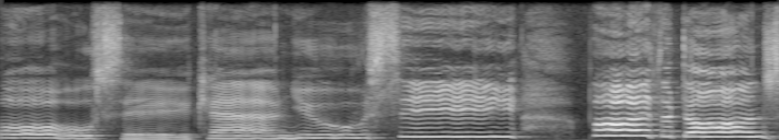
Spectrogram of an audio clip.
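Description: Music in the background behind a woman's high voice, very slow, with very wide pitch swings. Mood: warm, patriotic. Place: home room. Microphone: phone near.

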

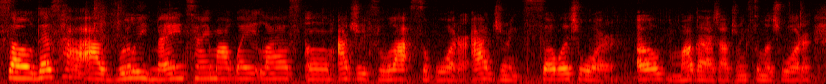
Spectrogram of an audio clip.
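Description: Light background noise sits under speech at a moderate pace with ordinary pitch variation. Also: woman, fairly low pitch for a woman. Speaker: lifestyle vlogger. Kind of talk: casual vlog chat. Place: home room.

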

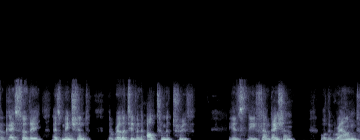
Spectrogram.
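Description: A man talks at a medium pitch with ordinary pitch variation and a somewhat breathy quality. Long, frequent pauses break up his speech. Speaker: Buddhist dharma teacher. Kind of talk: dharma talk. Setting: video call. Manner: halting with filler words.

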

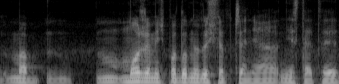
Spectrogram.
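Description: A man speaks with a Polish accent at a medium pitch and a moderate pace. His tone is dark and mellow, and his intonation fairly even. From Poland. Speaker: podcaster. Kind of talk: personal monologue. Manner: halting.

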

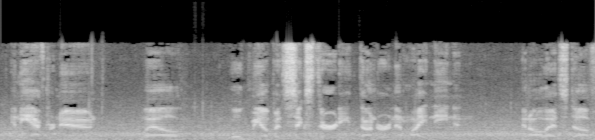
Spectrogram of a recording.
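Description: At a moderate pace, a man talks with a dry sound and no echo, over loud background noise. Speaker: airfield owner vlogger. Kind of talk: casual vlog chat. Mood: mildly frustrated about weather. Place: car. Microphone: phone near.

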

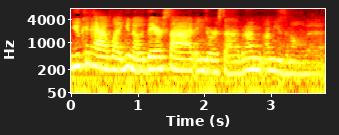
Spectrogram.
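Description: With light noise behind her, the woman speaks with ordinary variation in pitch. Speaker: single mom vlogger. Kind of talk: casual vlog chat. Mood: happy, excited. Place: empty room. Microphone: phone near.

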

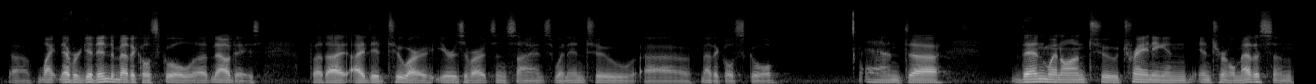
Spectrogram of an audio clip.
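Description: Very deep and low, a man's voice moves at a moderate pace with fairly even intonation. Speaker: interviewee. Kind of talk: interview answer. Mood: relaxed, reflective, occasionally amused. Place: hall.

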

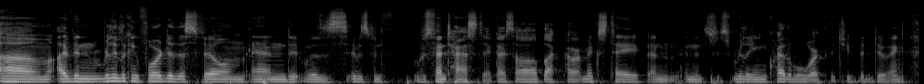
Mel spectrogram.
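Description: Barely pausing, a man with an American accent speaks at a medium pitch in a monotone, flat intonation. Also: fairly quick pace. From US, Irish American. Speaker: audience member. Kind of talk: audience question. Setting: stage with audience. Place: hall.

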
